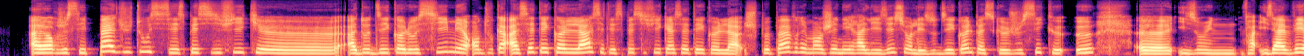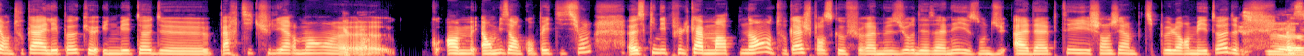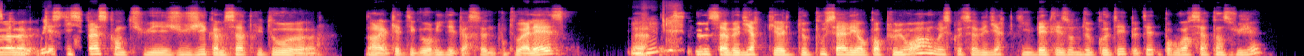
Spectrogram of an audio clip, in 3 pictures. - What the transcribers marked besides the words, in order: stressed: "pas du tout"; stressed: "maintenant"; tapping
- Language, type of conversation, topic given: French, podcast, Que penses-tu des notes et des classements ?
